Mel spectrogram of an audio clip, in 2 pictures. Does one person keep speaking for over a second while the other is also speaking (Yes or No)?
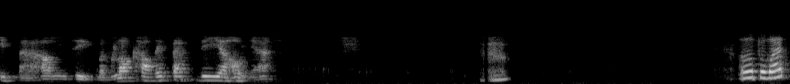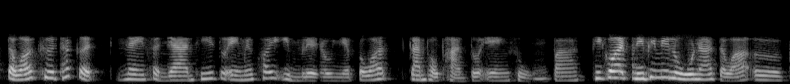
No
